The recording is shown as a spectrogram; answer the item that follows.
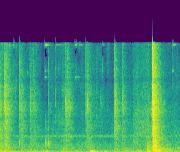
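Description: Knocks, clicks and rustles of hard plastic containers and cardboard being bumped and moved about, ending in one sharp, loud knock just before the end.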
